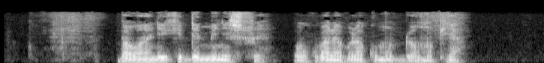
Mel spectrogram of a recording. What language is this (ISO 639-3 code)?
lug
